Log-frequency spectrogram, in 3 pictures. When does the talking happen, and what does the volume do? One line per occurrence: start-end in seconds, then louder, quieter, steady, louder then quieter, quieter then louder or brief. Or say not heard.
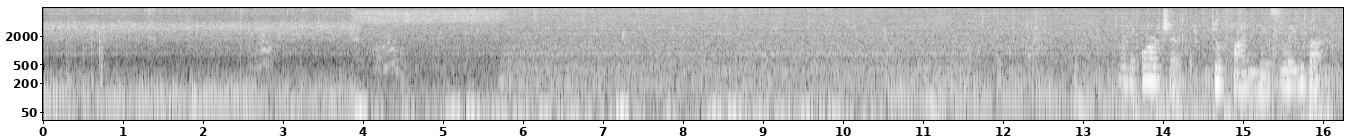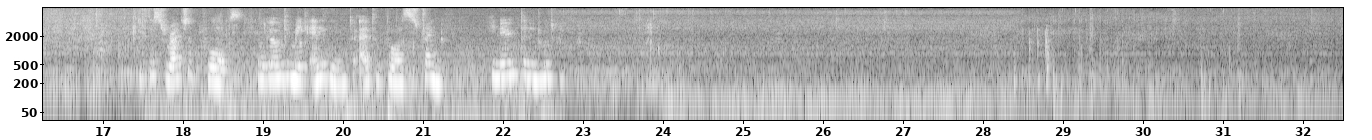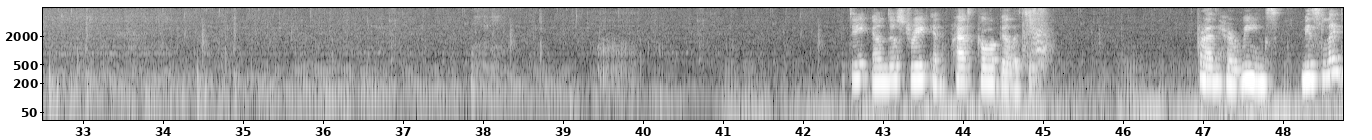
13.4-16.1 brief
17.4-22.8 steady
42.6-45.0 brief
46.9-48.7 brief.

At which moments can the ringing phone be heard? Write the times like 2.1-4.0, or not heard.
0.3-0.8, 28.4-28.9.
